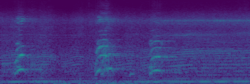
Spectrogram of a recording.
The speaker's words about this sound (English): This is perfect. Can you put those fucking dogs on? So many sounds.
